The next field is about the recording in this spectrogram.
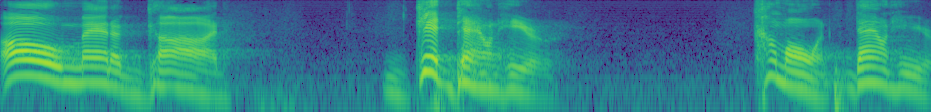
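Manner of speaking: sarcastic, mocking tone with swooping pitch. Acting out his call to the man of god to come down, mock-sarcastic. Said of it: "Can you hear the sarcasm in his voice?".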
